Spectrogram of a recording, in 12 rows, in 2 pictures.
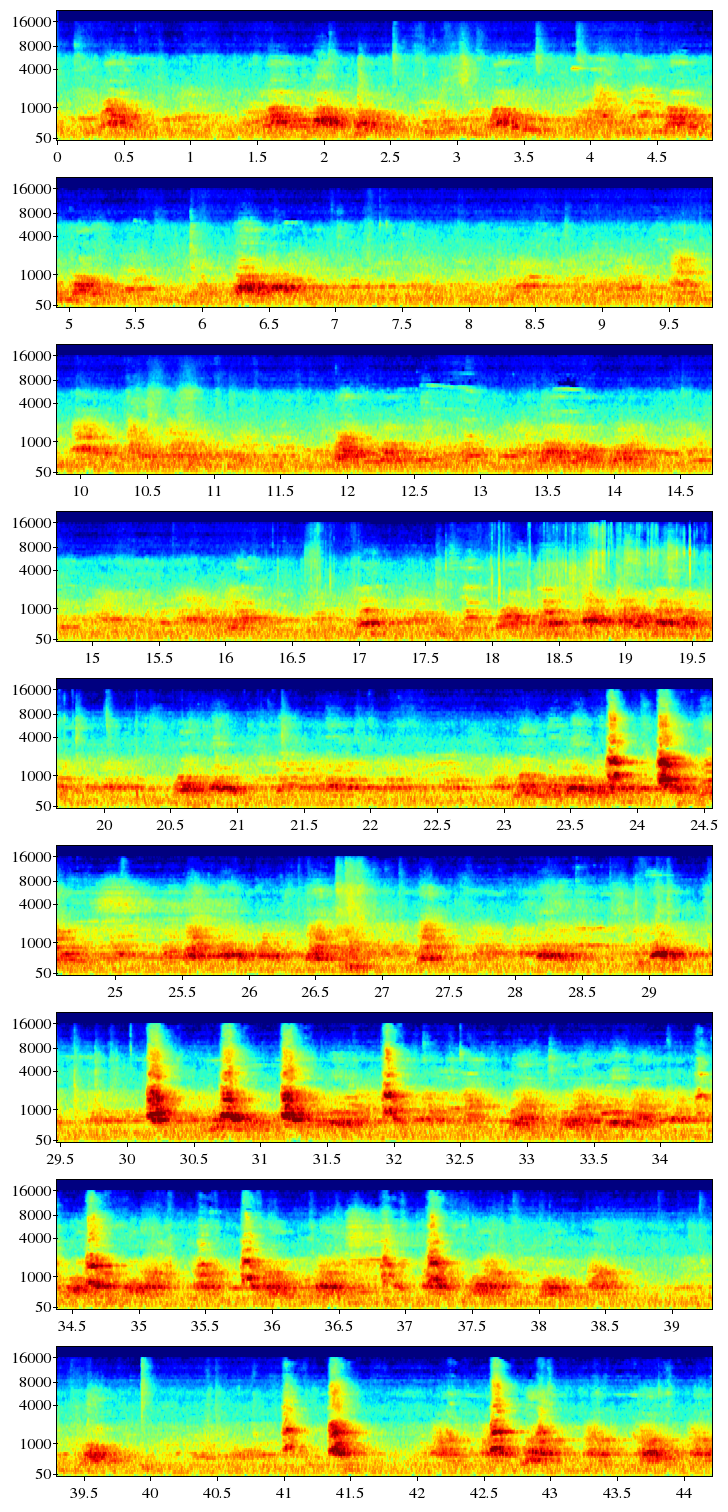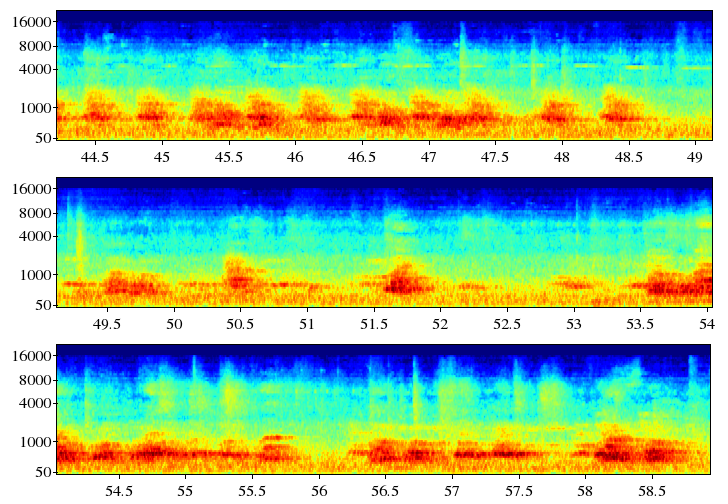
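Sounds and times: dogs barking sharply: 0.3 - 7.0, 7.7 - 58.9
distant barking din: 0.3 - 58.9.

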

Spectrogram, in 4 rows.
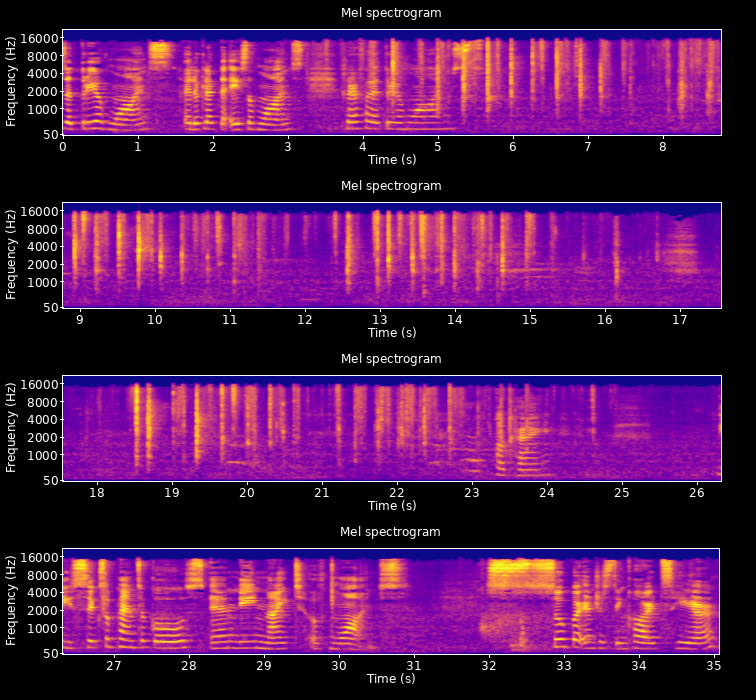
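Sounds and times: cards being shuffled: 4.0 - 15.8, 18.4 - 24.7.

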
